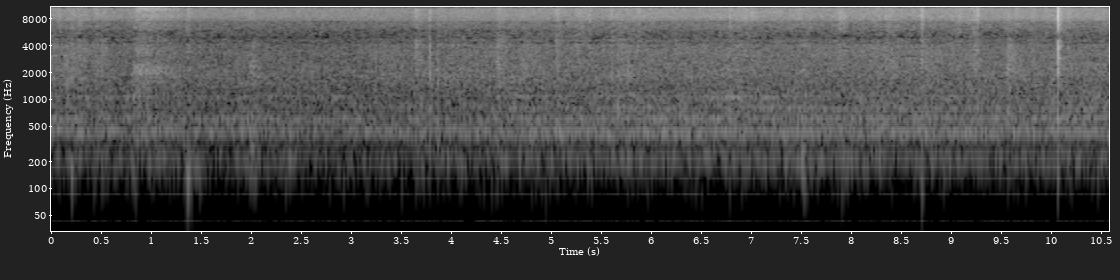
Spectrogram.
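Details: Massed honey bees in a swarm being collected hum in a constant low drone, scattered with frequent small clicks and knocks and one sharp tap near the end.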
